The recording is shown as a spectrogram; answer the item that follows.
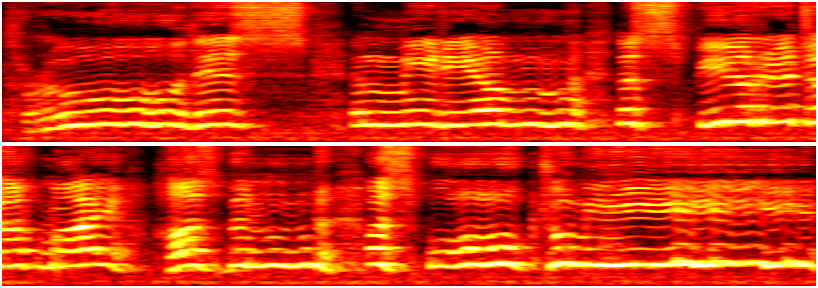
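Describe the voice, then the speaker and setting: In a put-on character voice, the words come at a very slow pace with hardly any pauses. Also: man, extremely high pitch for a man. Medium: read story. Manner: halting, hesitant, full of pauses.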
